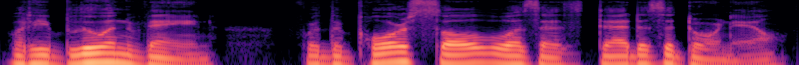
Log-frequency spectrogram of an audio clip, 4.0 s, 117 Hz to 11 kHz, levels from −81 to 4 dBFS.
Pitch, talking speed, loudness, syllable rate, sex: 110 Hz, 240 wpm, -19 LUFS, 4.5 syllables/s, male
